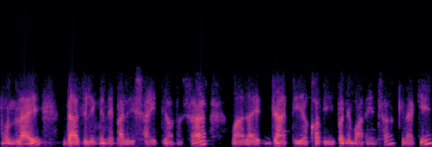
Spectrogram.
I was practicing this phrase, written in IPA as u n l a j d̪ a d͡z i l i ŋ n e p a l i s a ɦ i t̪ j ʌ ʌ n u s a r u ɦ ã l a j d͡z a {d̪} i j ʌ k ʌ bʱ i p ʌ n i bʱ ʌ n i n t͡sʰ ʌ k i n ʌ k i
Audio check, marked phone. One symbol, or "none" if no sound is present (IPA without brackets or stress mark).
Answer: t̪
